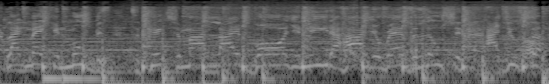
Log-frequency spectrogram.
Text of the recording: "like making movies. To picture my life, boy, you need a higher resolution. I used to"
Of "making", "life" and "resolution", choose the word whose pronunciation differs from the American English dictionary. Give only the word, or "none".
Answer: none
